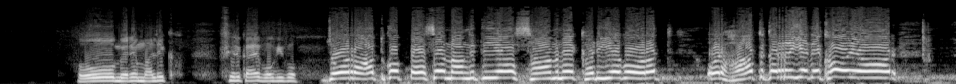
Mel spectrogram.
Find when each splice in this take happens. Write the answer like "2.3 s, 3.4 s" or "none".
3.2 s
